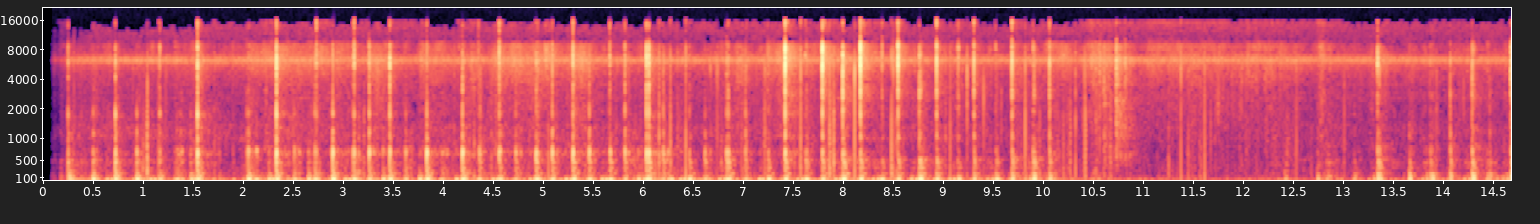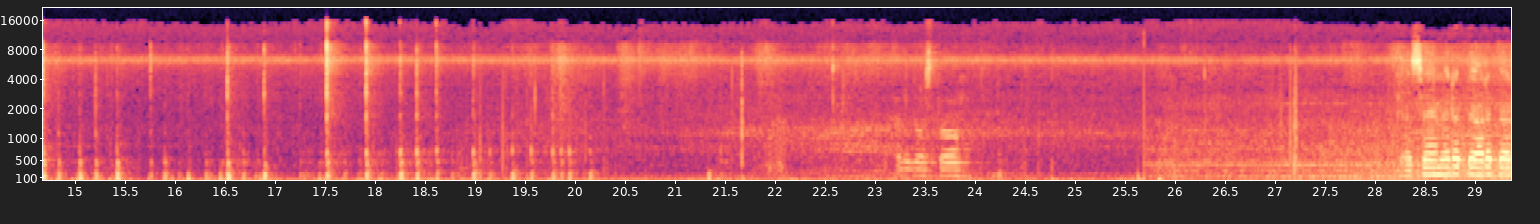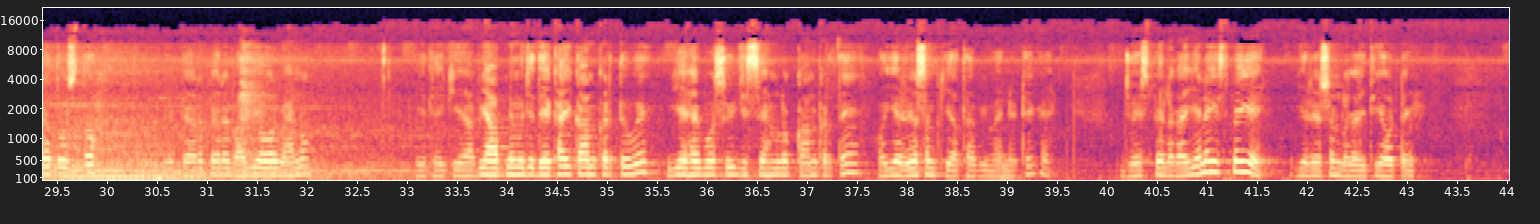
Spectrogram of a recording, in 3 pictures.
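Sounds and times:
needle tapping through taut fabric: 0.2s - 10.3s, 13.0s - 20.3s.

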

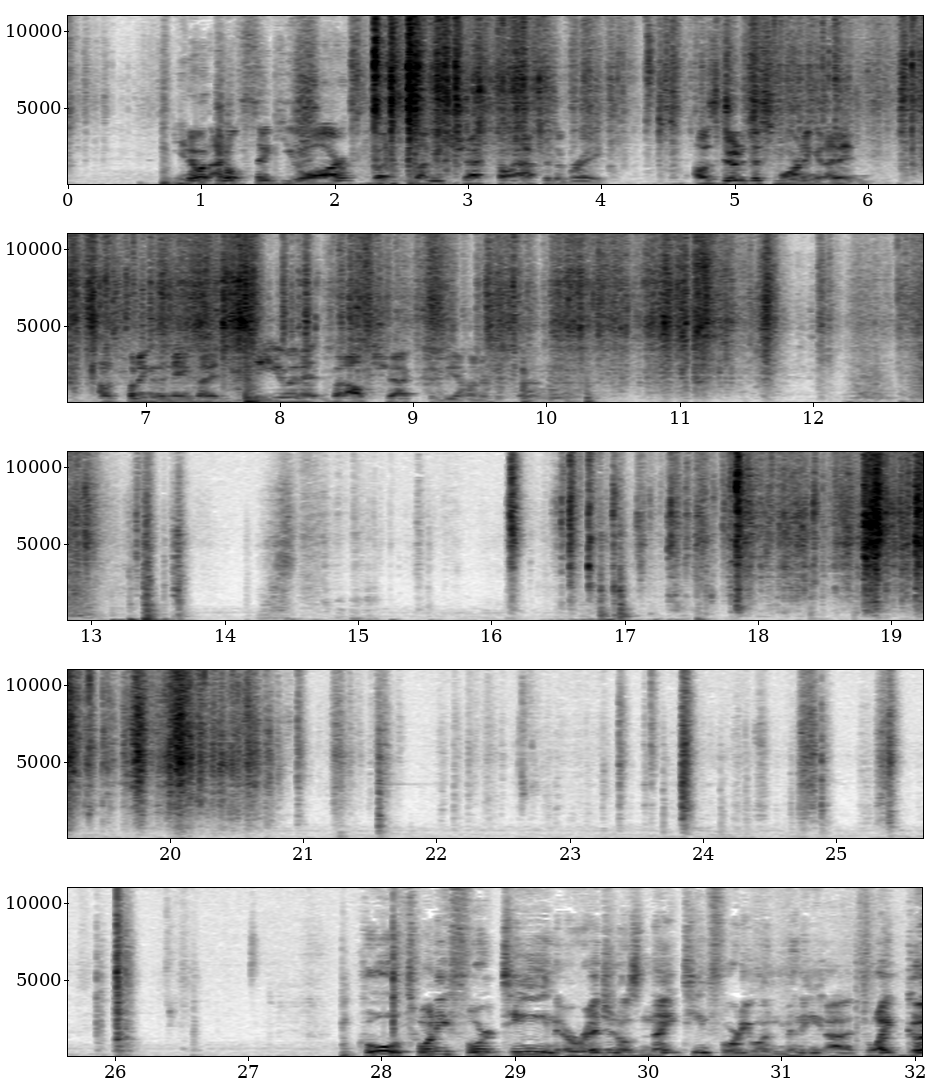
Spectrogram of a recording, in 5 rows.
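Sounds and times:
plastic wrap crinkling: 0.0s - 12.3s, 16.2s - 24.0s.

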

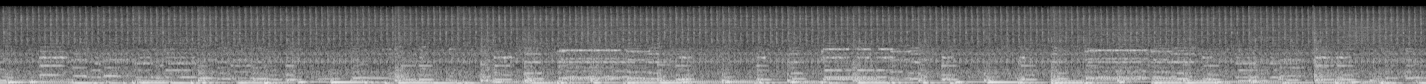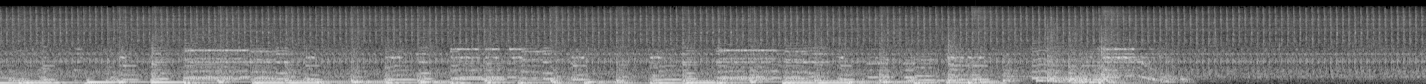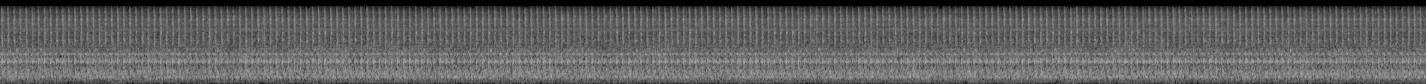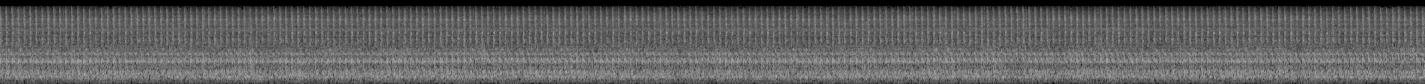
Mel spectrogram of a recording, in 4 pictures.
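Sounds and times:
projector whine: 0.0s - 27.1s
film projector whirring and clattering: 0.0s - 57.0s.

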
